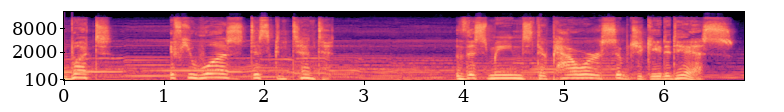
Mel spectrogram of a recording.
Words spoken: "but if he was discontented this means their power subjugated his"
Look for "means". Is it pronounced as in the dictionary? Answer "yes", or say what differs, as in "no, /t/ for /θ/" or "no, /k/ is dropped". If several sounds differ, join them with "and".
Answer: yes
